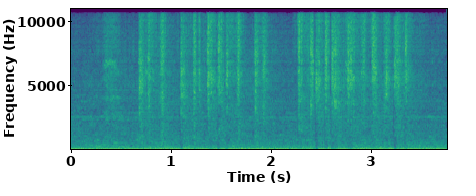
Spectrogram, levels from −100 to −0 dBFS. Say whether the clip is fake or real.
fake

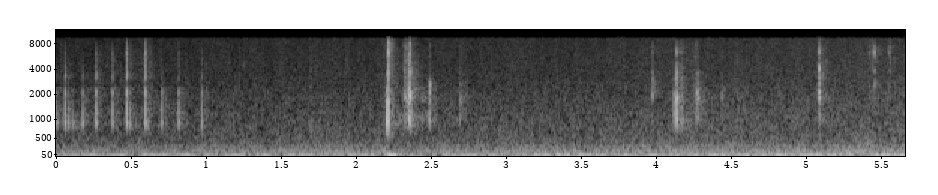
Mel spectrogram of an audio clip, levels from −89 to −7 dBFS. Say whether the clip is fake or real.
real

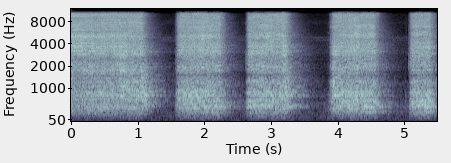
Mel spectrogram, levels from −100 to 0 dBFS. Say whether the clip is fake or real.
fake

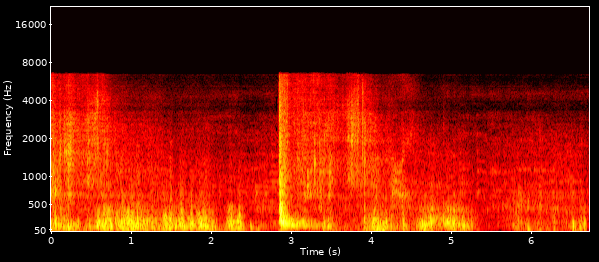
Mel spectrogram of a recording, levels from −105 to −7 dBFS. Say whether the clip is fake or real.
fake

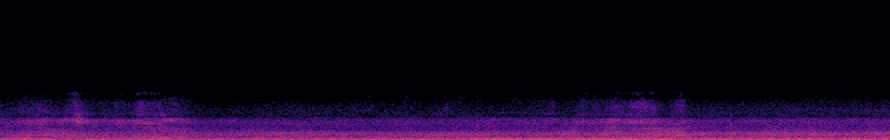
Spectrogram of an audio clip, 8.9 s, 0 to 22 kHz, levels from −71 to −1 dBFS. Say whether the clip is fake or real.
real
